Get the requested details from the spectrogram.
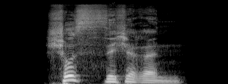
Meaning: inflection of schusssicher: 1. strong genitive masculine/neuter singular 2. weak/mixed genitive/dative all-gender singular 3. strong/weak/mixed accusative masculine singular 4. strong dative plural
- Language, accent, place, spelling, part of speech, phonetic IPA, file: German, Germany, Berlin, schusssicheren, adjective, [ˈʃʊsˌzɪçəʁən], De-schusssicheren.ogg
